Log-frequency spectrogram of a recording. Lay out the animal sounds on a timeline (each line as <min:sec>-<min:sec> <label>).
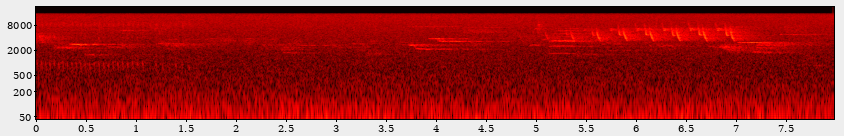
0:00.0-0:01.2 Red Squirrel (Tamiasciurus hudsonicus)
0:00.3-0:00.9 Wood Thrush (Hylocichla mustelina)
0:00.6-0:02.0 American Robin (Turdus migratorius)
0:02.3-0:03.0 Wood Thrush (Hylocichla mustelina)
0:03.7-0:04.4 Wood Thrush (Hylocichla mustelina)
0:04.7-0:07.1 Ovenbird (Seiurus aurocapilla)
0:05.0-0:05.7 Blue Jay (Cyanocitta cristata)
0:06.8-0:07.5 Wood Thrush (Hylocichla mustelina)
